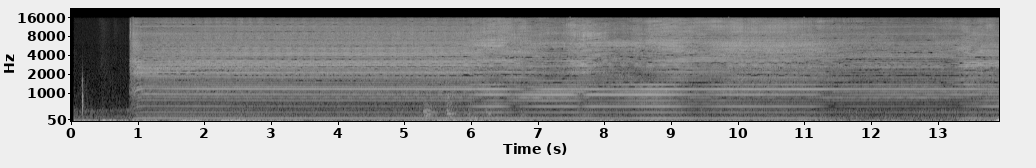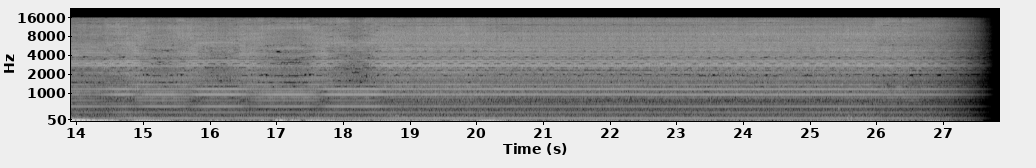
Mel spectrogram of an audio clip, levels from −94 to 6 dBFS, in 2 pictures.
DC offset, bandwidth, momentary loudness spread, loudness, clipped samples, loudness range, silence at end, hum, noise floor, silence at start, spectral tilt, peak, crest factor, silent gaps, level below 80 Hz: under 0.1%; 16 kHz; 6 LU; -17 LUFS; under 0.1%; 3 LU; 0.35 s; none; -42 dBFS; 0.05 s; 1.5 dB/octave; -2 dBFS; 18 dB; none; -36 dBFS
